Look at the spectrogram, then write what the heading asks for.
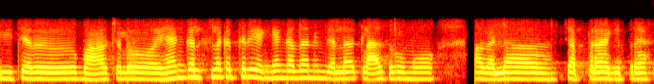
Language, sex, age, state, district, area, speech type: Kannada, female, 45-60, Karnataka, Gulbarga, urban, conversation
